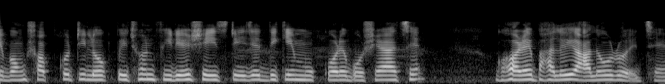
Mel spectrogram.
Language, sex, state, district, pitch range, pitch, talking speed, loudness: Bengali, female, West Bengal, Malda, 205-225 Hz, 215 Hz, 155 wpm, -20 LUFS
